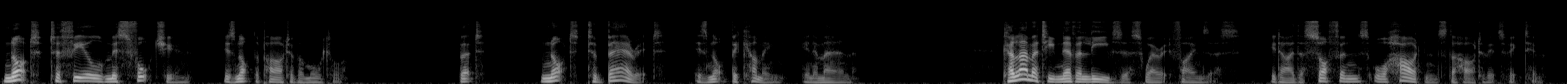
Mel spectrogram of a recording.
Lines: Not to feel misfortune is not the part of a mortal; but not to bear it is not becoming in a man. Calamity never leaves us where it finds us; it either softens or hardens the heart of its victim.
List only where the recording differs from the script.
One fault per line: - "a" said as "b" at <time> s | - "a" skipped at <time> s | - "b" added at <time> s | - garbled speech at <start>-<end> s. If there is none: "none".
none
